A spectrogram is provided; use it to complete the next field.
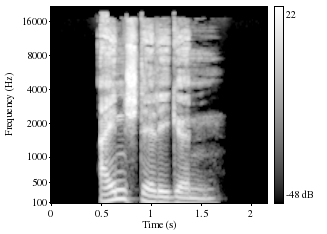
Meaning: inflection of einstellig: 1. strong genitive masculine/neuter singular 2. weak/mixed genitive/dative all-gender singular 3. strong/weak/mixed accusative masculine singular 4. strong dative plural
- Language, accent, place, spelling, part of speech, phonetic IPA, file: German, Germany, Berlin, einstelligen, adjective, [ˈaɪ̯nˌʃtɛlɪɡn̩], De-einstelligen.ogg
